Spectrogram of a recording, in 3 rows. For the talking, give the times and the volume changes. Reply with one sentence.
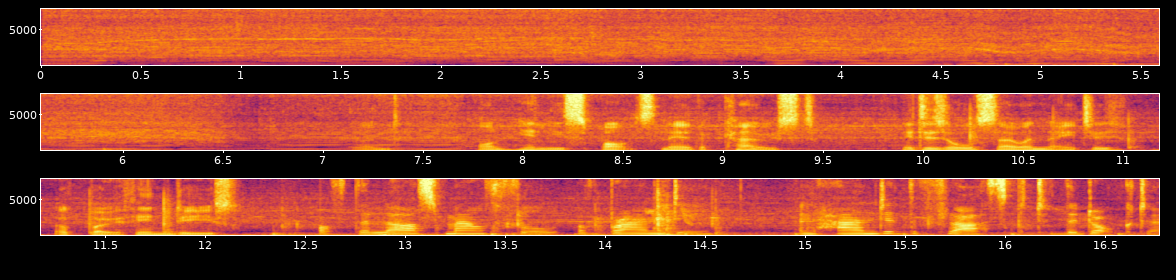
The talking can be heard from 7.2 to 16.7 s, at a steady volume.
